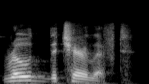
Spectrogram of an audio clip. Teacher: so it's a D sound that comes from my throat because it is a voiced sound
